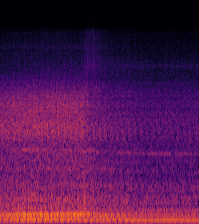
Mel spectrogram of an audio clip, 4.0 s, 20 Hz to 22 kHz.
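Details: 1993 Ford Ranger engine first run after repair, cold, oil pressure good and charging; even, steady low rumble, running much smoother with no misses or knocks, oil burning off exhaust; normal idle.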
